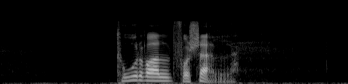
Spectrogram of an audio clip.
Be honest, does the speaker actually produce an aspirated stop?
yes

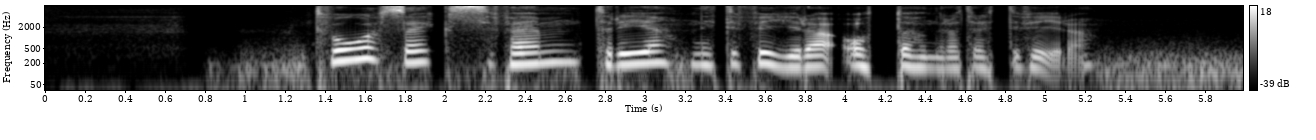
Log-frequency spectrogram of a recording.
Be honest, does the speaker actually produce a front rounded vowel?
yes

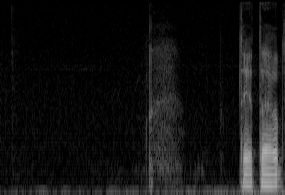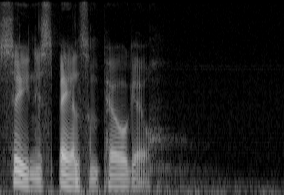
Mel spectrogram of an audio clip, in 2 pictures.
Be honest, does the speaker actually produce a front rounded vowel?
yes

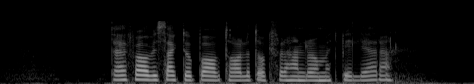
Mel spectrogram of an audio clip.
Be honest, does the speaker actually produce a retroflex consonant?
no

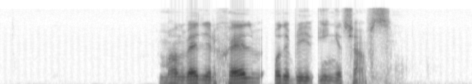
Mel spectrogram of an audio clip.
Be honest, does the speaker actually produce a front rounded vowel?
no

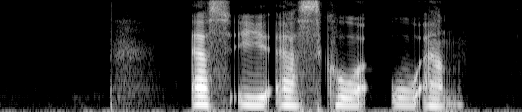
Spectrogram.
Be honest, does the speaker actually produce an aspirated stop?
yes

